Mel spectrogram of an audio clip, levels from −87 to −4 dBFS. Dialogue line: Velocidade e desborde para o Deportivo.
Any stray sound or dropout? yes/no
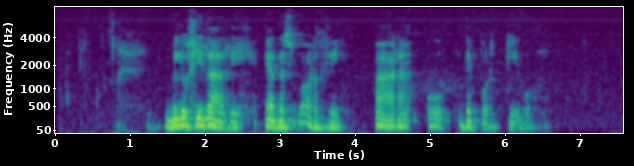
no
